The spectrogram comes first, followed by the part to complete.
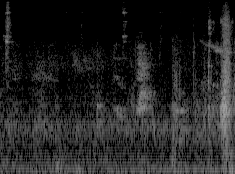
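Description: Near silence: faint background with a few faint, brief sounds.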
